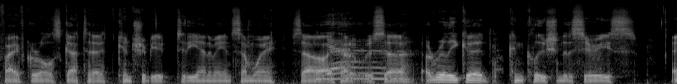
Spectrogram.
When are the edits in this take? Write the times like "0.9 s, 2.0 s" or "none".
2.8 s, 5.0 s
